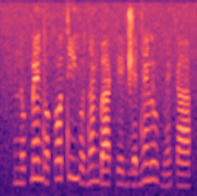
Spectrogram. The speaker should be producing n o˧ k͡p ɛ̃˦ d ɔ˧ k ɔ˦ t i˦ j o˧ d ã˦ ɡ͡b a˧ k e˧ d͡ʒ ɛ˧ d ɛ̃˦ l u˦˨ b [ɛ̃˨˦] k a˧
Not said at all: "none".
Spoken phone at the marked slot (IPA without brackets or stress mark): ɛ̃˨˦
